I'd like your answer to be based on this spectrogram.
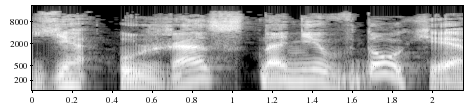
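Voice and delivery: very slow, arrogant, haughty drawl. A drunk mage, getting up off the floor after being told to leave, arrogant. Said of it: "заносчиво сказал маг".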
